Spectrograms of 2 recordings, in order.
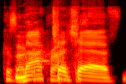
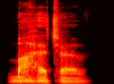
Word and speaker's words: Makhachev: I've Makhachev. Makhachev. – It has Makhachev. You have to keep that other one silent. It's Makhachev. – Makhachev.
